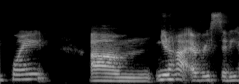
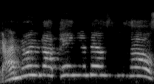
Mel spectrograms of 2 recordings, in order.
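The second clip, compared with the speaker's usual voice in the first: acted, shrill, very high, rapid scolding yell. Recalling her mom yelling from upstairs while she painted her nails: imitating mom yelling. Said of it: "she's yelling".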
